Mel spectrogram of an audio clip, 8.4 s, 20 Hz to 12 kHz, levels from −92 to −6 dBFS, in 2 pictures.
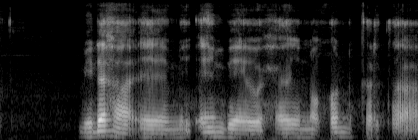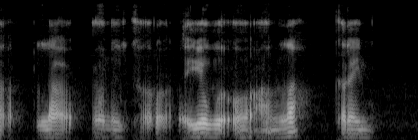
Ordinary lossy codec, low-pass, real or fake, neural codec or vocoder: none; none; fake; codec, 24 kHz, 6 kbps, HILCodec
